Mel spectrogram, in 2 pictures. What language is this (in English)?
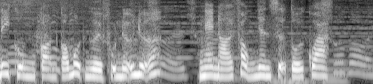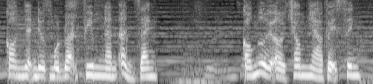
Vietnamese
